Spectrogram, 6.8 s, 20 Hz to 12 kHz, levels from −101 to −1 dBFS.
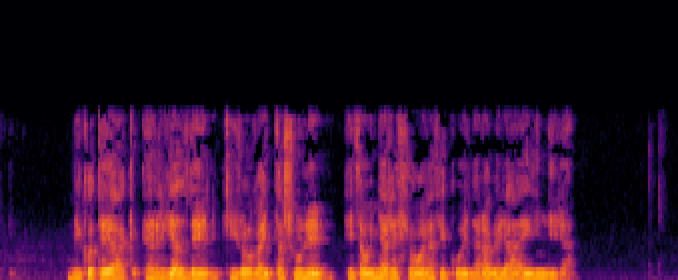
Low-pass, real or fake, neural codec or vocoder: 7.2 kHz; real; none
